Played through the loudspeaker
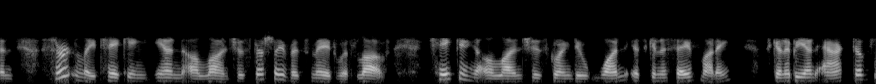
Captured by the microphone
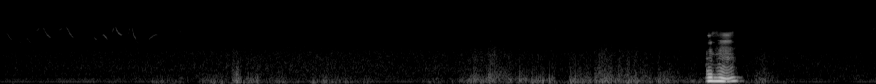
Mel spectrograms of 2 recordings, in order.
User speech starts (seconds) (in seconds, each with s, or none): 7.1 s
